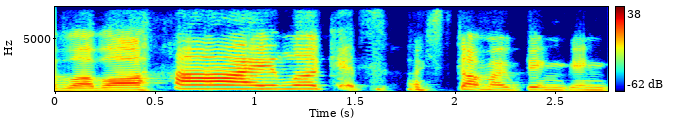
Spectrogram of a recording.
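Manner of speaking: ordinary talk, nothing marked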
